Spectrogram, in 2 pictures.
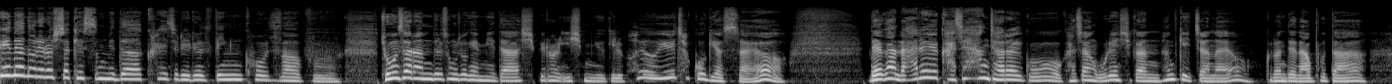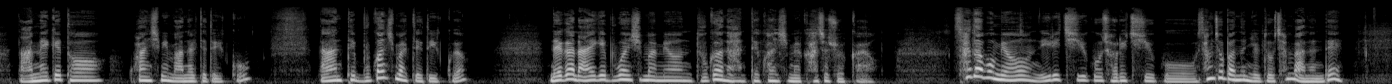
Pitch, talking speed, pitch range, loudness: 185 Hz, 340 characters per minute, 155-225 Hz, -20 LUFS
